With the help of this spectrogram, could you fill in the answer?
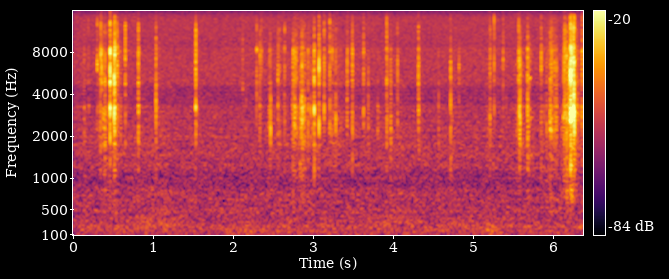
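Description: Fingertips repeatedly turn the layers of a small hollow plastic Rubik's cube with colored stickers, producing quiet, bright plastic clicks and crinkly rattles with almost no low end. The sharp, short ticks come in irregular clusters, building to a louder burst of clicking at the end.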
